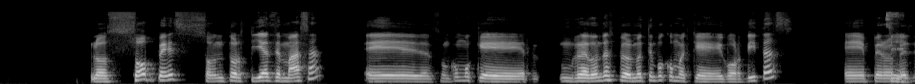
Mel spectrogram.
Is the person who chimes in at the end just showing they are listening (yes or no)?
yes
